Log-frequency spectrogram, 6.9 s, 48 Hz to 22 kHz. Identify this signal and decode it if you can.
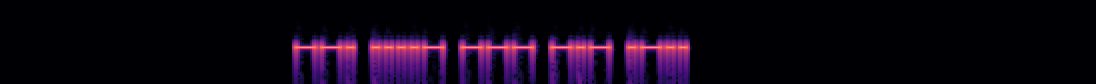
Morse code, heard as a keyed tone, about 32 wpm, 700 Hz. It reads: G4OKL
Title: DXCC-100 Call Signs - 5 Characters - Repeated 3x - 30wpm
